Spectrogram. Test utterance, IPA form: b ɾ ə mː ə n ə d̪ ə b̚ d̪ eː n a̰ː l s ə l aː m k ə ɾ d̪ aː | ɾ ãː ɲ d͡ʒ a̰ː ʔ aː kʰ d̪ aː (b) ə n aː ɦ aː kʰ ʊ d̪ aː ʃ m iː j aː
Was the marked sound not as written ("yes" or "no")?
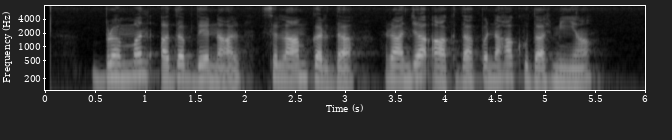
yes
